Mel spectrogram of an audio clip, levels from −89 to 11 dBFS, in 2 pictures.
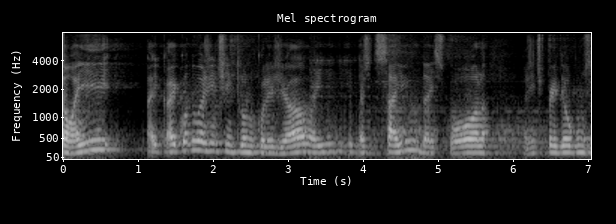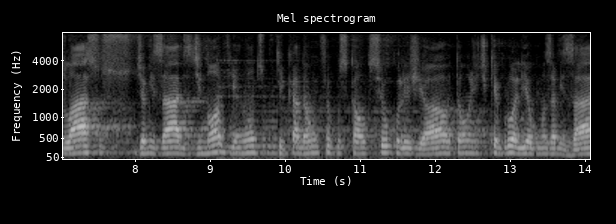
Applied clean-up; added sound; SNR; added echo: neural separator model SepFormer DNS4.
